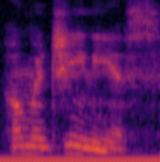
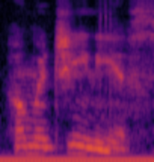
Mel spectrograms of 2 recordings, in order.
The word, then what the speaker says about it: homogeneous: G 的话把它拉长音 homogeneous 这是美国人的发音 homogeneous homogeneous 同种的哈，同类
